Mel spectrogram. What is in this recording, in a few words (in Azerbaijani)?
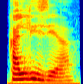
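"kolliziya", Azerbaijani; Orfoqrafiya Lüğəti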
